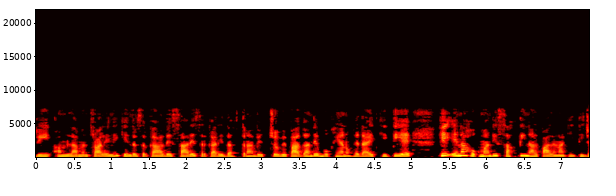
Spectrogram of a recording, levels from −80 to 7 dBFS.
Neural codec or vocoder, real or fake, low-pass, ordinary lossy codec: none; real; 7.2 kHz; none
